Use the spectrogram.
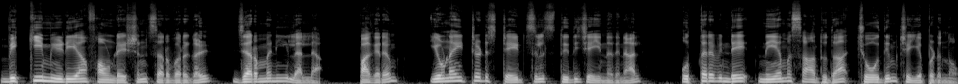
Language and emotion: Malayalam, neutral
